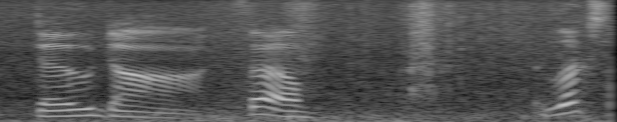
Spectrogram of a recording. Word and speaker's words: Dos d'Ane: It's pronounced Dodon.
